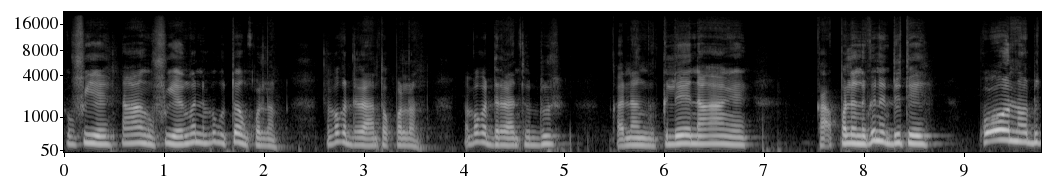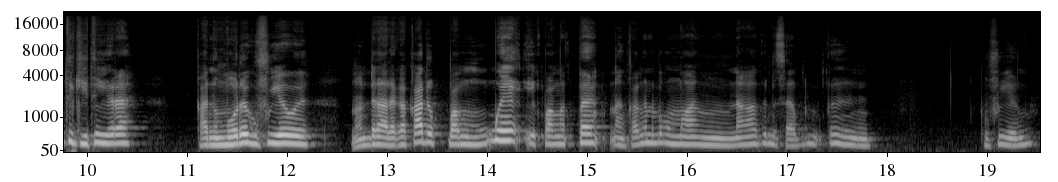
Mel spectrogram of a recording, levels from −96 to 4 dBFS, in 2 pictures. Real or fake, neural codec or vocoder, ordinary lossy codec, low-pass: fake; codec, 44.1 kHz, 7.8 kbps, Pupu-Codec; none; 19.8 kHz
